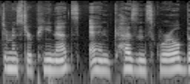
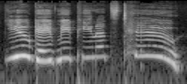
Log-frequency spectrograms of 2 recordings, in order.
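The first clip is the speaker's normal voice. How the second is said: high, louder squeal of joy; a squirrel thrilled by the gift, squealing; delighted squirrel; 13 semitones higher, 4 dB louder, slower than usual. Acted. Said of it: "said Mister Peanuts".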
